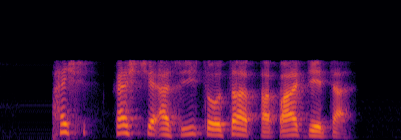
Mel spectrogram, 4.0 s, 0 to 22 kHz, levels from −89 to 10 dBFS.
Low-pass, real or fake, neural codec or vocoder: 3.6 kHz; fake; codec, 16 kHz in and 24 kHz out, 0.8 kbps, FocalCodec, streaming, 65536 codes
